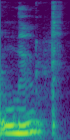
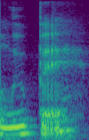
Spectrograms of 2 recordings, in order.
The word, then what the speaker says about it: Lupe: I've always pronounced it loop, but it is fair if you want to call it Lupe. Yeah. Lupe. L-U-P-E. E would mean the vowel is hard, right? So leap, because a U would be...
